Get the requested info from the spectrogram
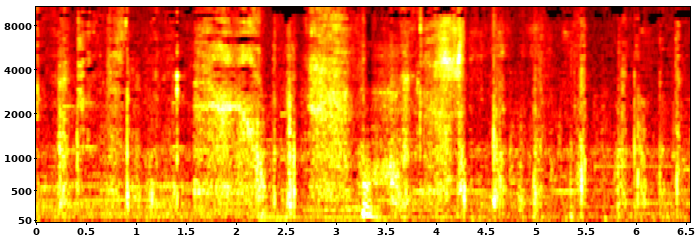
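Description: Close-miked eating sounds: chewing and wet mouth noises from spiced sheep's head meat, with quick clicks and rustling as gloved hands pick through the platter.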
